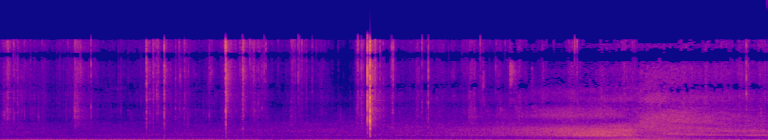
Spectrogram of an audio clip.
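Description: Footsteps through dry brush and grass, with twigs crackling and snapping and one sharp snap about five seconds in; the rustling grows louder in the last few seconds as the steps come closer. A steady low rumble runs underneath.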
